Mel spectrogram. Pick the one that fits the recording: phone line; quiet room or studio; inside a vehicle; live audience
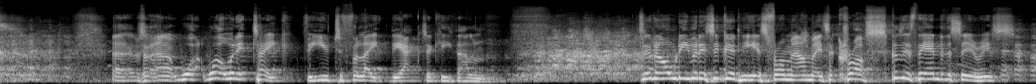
live audience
